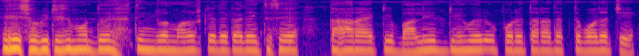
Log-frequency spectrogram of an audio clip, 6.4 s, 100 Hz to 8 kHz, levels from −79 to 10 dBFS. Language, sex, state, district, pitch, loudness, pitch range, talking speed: Bengali, male, Assam, Hailakandi, 165 Hz, -20 LUFS, 160-170 Hz, 150 wpm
